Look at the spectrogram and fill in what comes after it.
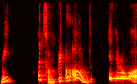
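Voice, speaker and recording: A woman with a Geordie accent, animated in tone and fairly quick in pace. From northeast England (Newcastle). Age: 50s. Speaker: business communication consultant. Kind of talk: interview.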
